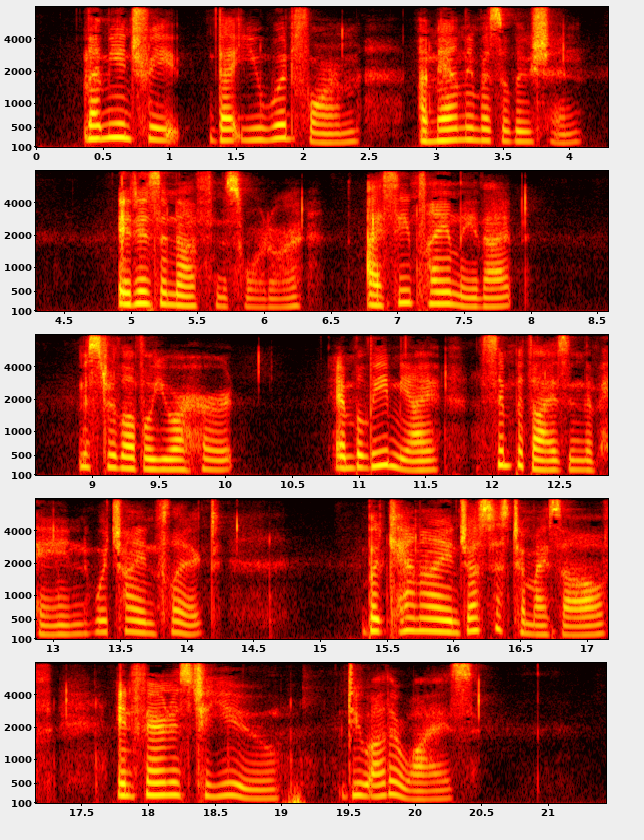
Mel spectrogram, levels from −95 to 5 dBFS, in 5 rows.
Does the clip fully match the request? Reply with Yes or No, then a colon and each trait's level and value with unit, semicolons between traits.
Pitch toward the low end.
No: high, 225 Hz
